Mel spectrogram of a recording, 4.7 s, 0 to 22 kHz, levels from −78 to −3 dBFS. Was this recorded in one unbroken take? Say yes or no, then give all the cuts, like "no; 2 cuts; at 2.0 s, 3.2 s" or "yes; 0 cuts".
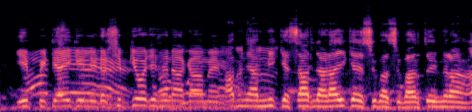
no; 1 cut; at 2.2 s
